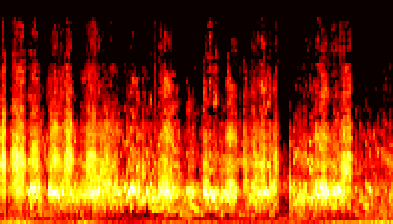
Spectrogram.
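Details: Aviary budgerigars in a colony give a stream of shrill, squeaky chirps and warbles in quick bursts, with one short near-silent break near the end.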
